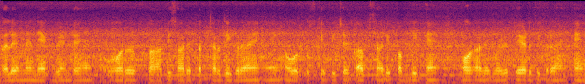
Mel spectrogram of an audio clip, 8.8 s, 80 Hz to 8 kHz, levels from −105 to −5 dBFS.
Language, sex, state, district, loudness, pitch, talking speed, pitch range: Hindi, male, Rajasthan, Bikaner, -19 LUFS, 90 Hz, 170 wpm, 90-95 Hz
